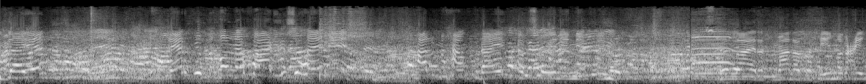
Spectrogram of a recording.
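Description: Speech: several voices talking over one another, a woman's voice among them.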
